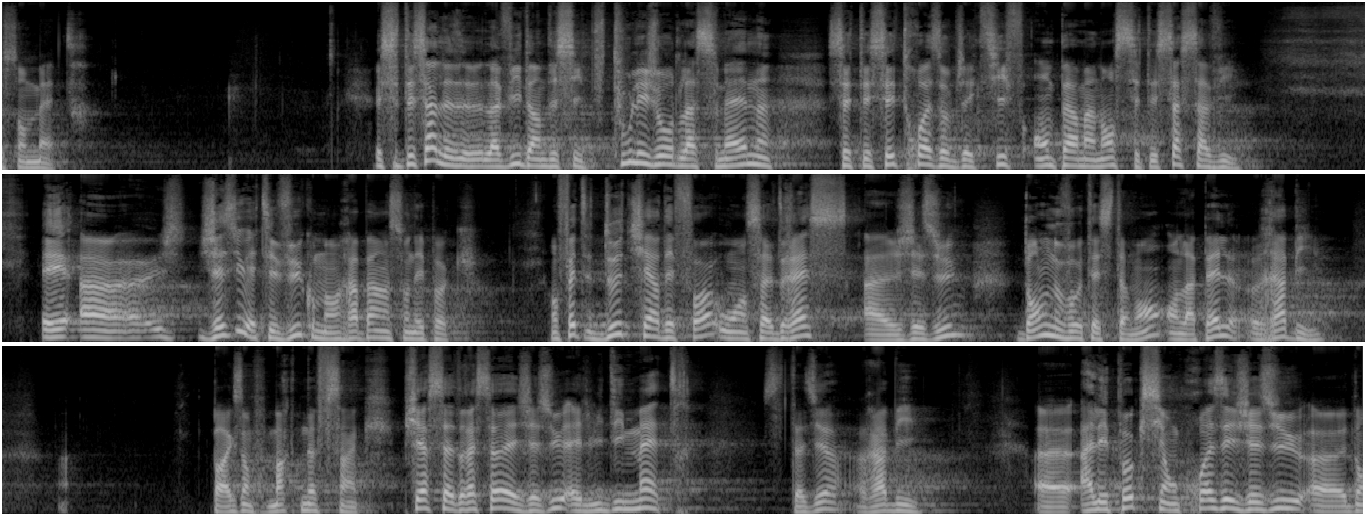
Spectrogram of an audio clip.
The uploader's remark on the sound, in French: Enregistré à l'église CVV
